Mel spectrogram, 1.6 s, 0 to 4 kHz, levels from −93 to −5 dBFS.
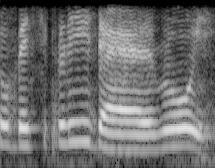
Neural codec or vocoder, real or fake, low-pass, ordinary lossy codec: codec, 16 kHz, 8 kbps, FreqCodec, smaller model; fake; 3.6 kHz; none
